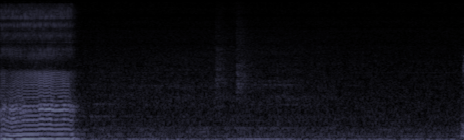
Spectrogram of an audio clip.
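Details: Sleeping dog: one loud, low, rumbling snore, then quiet breathing in a small room; snoring.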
